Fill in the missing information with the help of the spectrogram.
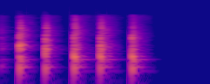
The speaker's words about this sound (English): And he starts knocking on the door.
